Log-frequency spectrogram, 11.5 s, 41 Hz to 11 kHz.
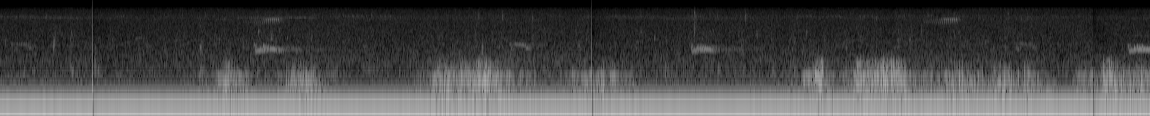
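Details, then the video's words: At least two lions roaring at Djuma waterhole at 01:30 a.m. on 11 November 2016, at night. Deep, low grunting bursts come in a series a second or two apart over a steady low rumble, with faint short chirps higher up. "One BB at Djuma waterhole with at last 2 Lions roaring after his drink"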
